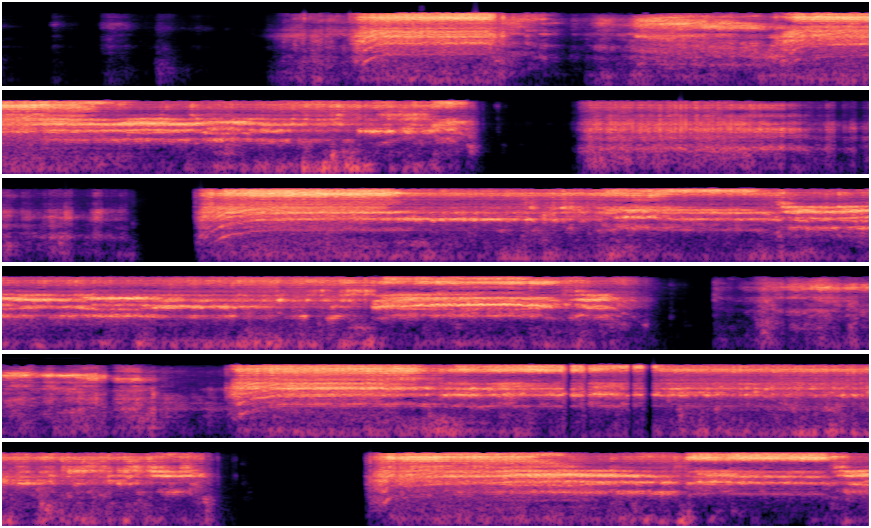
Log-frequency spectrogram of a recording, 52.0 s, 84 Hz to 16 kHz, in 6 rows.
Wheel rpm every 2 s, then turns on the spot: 0, 30, 70, 10, 140, 160, 110, 20, 20, 40, 160, 160, 160, 160, 160, 160, 30, 0, 60, 160, 160, 160, 90, 70, 160, 160.
14-18 44-46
